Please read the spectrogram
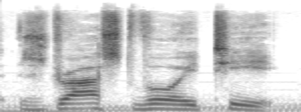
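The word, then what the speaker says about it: Здравствуйте: The most common Russian greeting is Zdravstvuyte, pronounced as Zdravstvuyte.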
